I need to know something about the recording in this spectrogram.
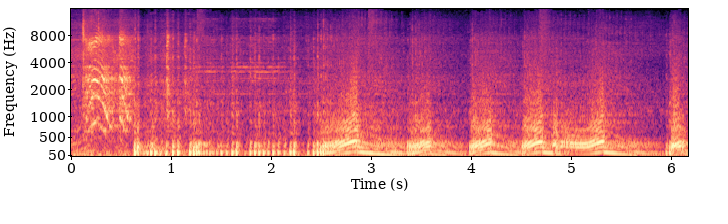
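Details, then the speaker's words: Kawasaki Z900 four-cylinder on first run after rebuild: catches and blips up and down smoothly, no knocks or rattles, all cylinders working; rpm still fluctuates somewhat; normal running. "चलिए देखते हैं, स्थिति यह है कि bike चल रही है, यह स्टार्ट हो गई है।"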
